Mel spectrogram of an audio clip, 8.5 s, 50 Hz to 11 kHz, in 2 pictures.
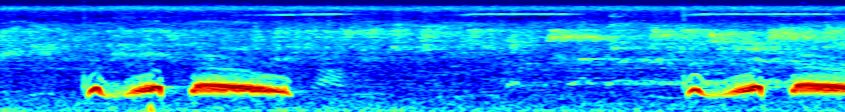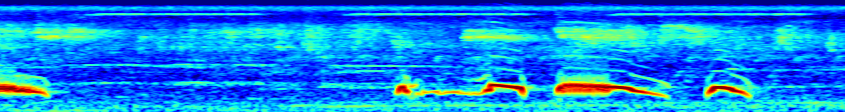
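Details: Spotted dove giving a loud 'kuk 1' style lure call used to draw and train other doves: three cooing phrases, each of quick stuttering notes, a long mellow falling coo and a short clipped final note, spaced about three seconds apart.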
